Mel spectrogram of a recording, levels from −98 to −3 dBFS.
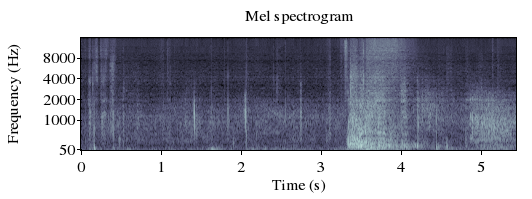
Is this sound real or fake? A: fake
